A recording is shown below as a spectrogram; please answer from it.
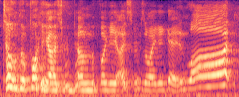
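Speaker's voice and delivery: loud, laughing exasperated yell; waiting customer losing patience, loud; frustrated outburst. Retold or imitated. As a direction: blow up at the dithering kid. Impatient customer's inner outburst.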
